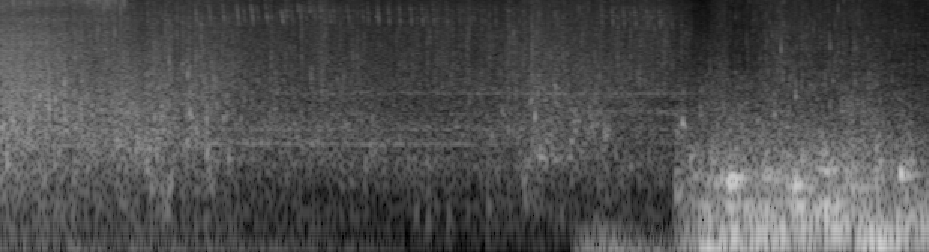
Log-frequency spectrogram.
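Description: Water rushes and bubbles as a swimmer moves underwater.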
